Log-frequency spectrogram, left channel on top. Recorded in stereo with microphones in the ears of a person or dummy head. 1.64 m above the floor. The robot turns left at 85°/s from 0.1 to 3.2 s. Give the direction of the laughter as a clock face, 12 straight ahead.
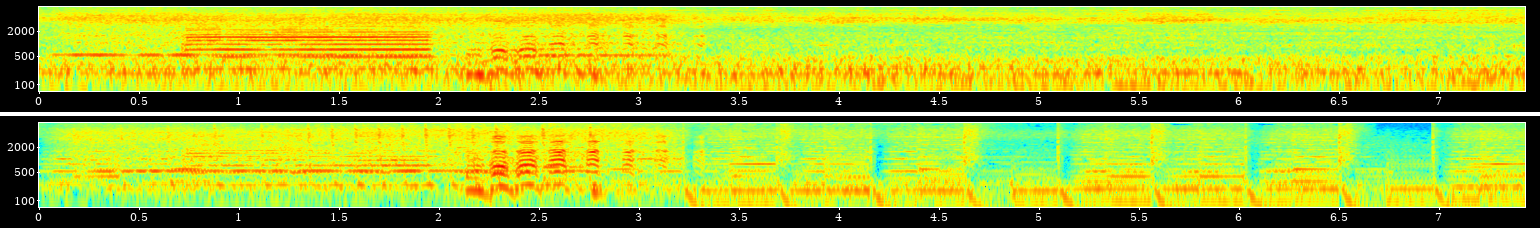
3 o'clock.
